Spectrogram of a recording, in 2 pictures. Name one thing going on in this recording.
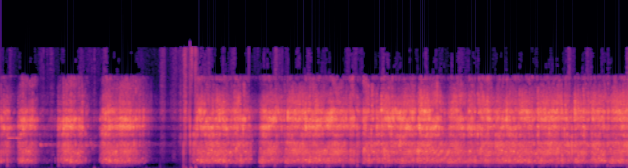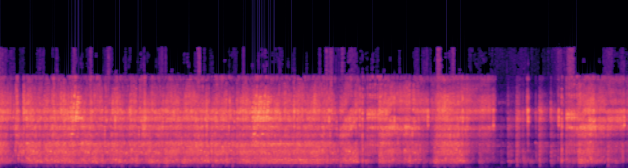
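Quick swishing and splattering game sounds play over and over.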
